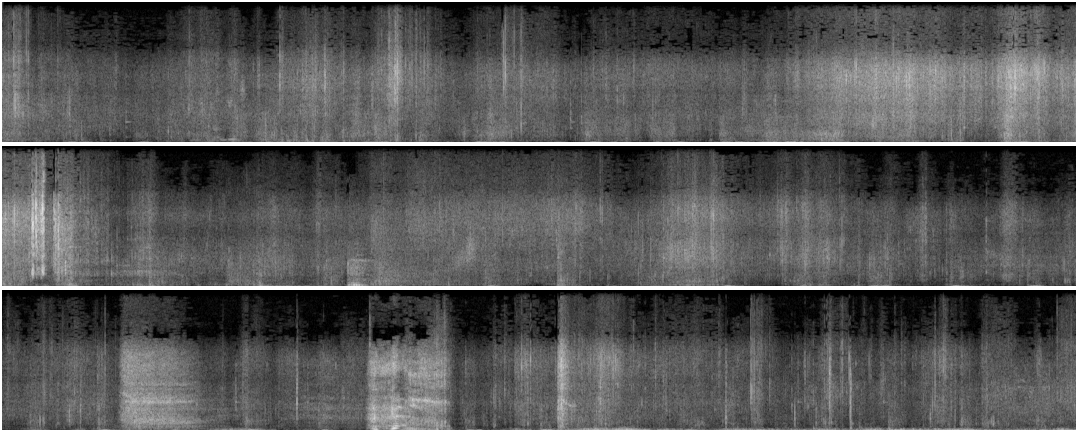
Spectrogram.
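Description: Footsteps on dry, stony ground and brushing through pine scrub, irregular scuffs and crackles, with a louder scuff a little before the end and a low rumble in the last few seconds.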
